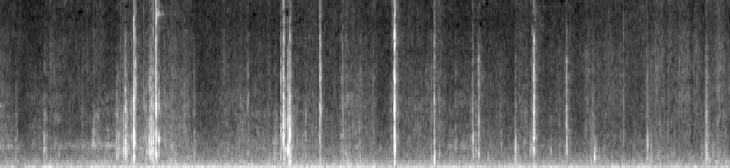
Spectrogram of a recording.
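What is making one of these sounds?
Footsteps and gear rustle as soldiers move through undergrowth.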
